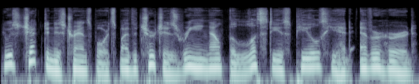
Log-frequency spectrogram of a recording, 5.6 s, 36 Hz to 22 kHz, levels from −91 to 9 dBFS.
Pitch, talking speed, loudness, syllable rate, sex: 110 Hz, 195 wpm, -15 LUFS, 4.4 syllables/s, male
